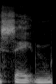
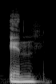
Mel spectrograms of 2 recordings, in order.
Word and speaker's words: Satan: When we say Satan, we drop the medial T. We just do a glottle stop in the middle. Yeah. We don't pronounce the T in Satan. We just say Satin.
